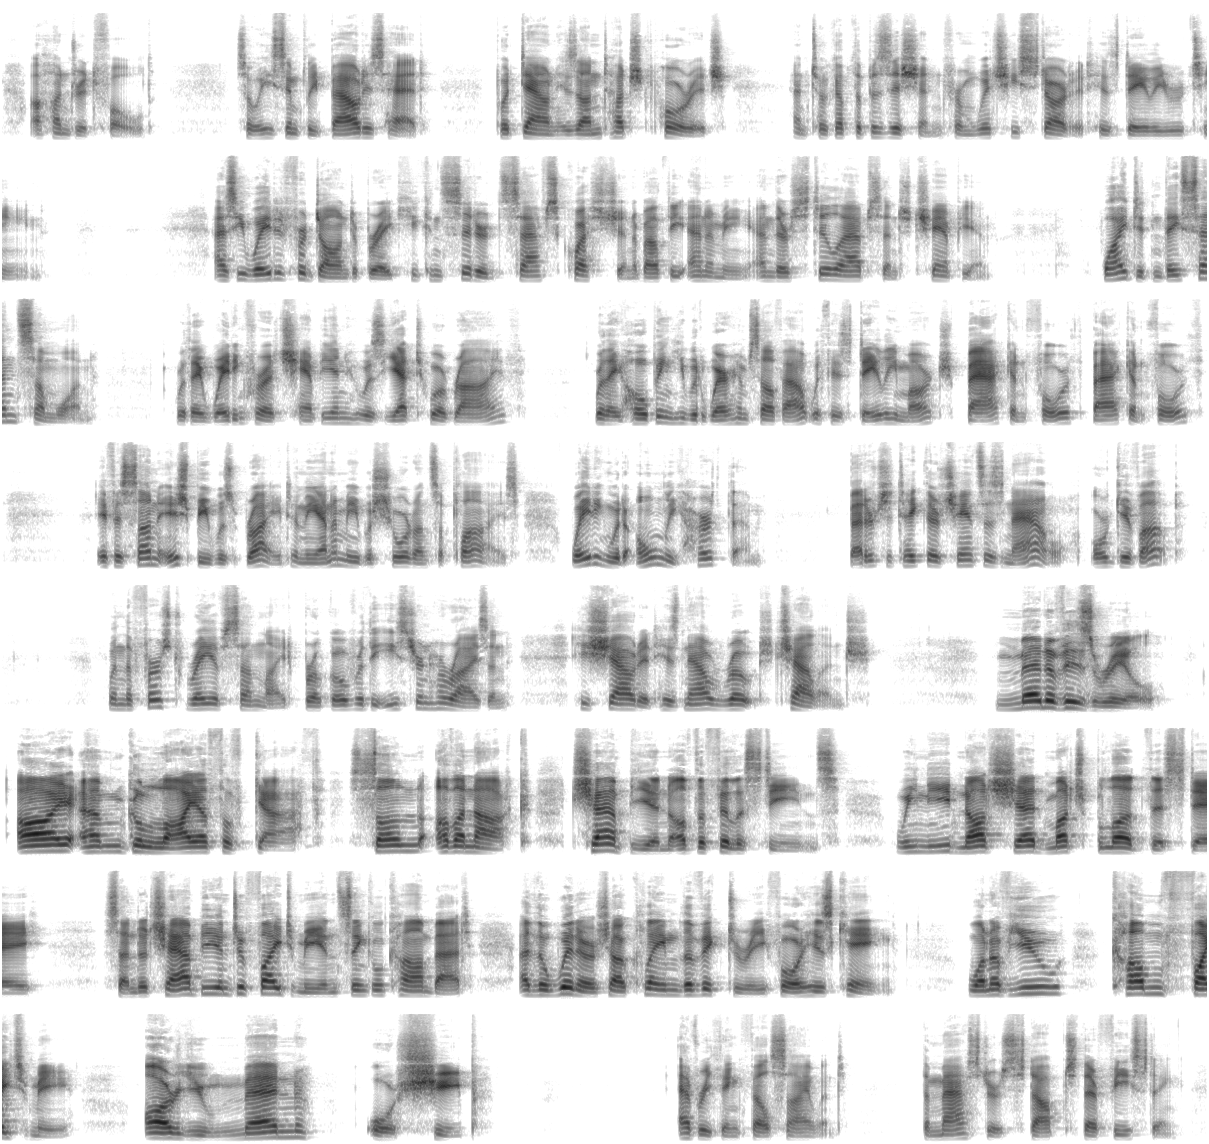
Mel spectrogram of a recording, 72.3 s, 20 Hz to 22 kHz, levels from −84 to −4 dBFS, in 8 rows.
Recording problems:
thin; very; fading below 350 Hz

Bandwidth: 15.5 kHz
